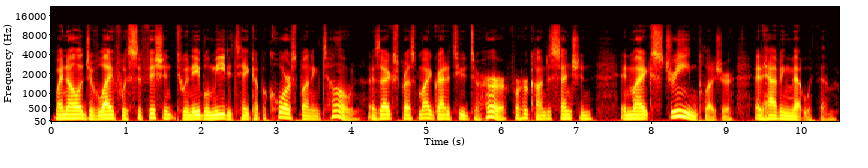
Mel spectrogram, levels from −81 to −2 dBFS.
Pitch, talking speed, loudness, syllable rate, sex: 115 Hz, 195 wpm, -19 LUFS, 5.7 syllables/s, male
